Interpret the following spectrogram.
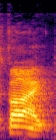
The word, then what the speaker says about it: Fite: called West Avenue and one of them is fight Street F ite that's how you spell it so I was at the corner of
